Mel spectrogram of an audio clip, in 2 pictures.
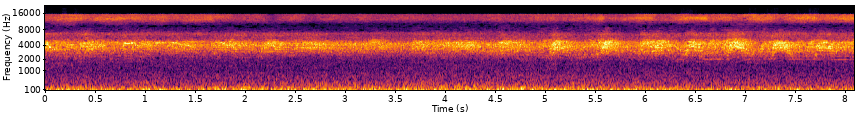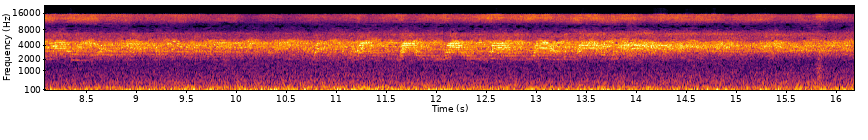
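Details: Cicadas in Gomsol Nuri Forest, Sihwa, during late summer: a steady high-pitched electric buzz with slight rhythmic swelling in its middle band, carried over a quiet low background rumble.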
